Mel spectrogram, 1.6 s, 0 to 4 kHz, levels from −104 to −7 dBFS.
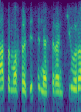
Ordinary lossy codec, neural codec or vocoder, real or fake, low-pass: Opus, 32 kbps; none; real; 3.6 kHz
